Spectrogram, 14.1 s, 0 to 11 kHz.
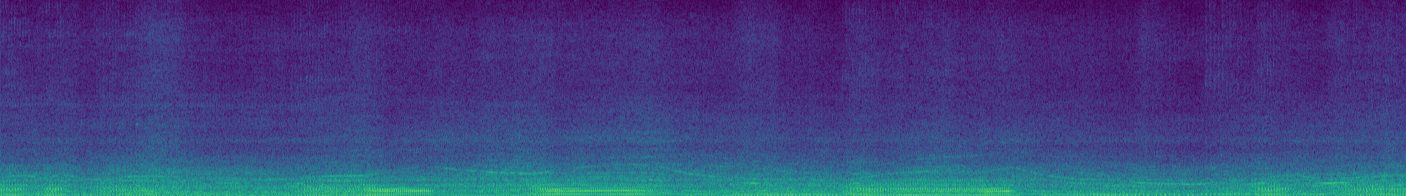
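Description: Kymco Super 8 scooter engine revving up and easing off several times while riding, its pitch rising and falling with each throttle opening. It keeps running without stalling on throttle, its carburettor main and pilot jets freshly cleaned.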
